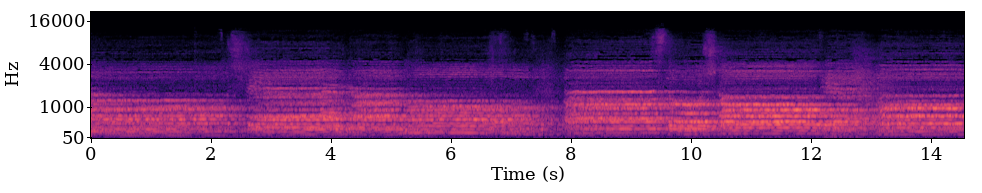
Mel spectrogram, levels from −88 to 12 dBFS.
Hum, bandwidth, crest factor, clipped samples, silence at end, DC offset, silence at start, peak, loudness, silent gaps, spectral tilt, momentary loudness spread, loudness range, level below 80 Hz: none; 12.5 kHz; 16 dB; under 0.1%; 0 s; under 0.1%; 0 s; -8 dBFS; -25 LUFS; none; -4.5 dB/octave; 9 LU; 6 LU; -66 dBFS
